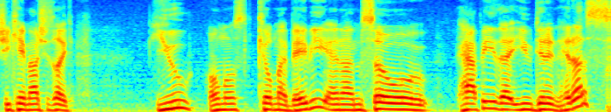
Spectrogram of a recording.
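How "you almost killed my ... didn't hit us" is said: slow, tearful sobbing crying voice. Retelling what a crying lady said after a near crash: imitating a crying woman. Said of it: "the lady, like, was crying".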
